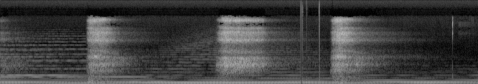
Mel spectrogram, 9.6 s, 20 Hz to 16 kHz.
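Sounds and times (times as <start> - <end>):
soft steady droning background: 0.0 - 9.5
slow deep inhalations during a guided breathing exercise: 1.7 - 3.2, 4.2 - 8.8.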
